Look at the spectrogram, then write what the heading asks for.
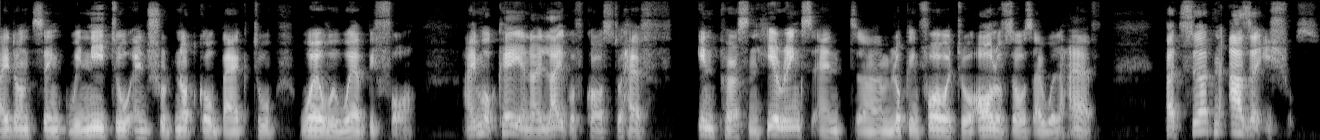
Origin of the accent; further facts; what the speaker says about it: Germany; accent: German; first language German; English is a second language; moved away as an adult; also born or lived in Bologna, Italy / Netherlands; My native language is German. So I was born in Germany, even though I'm an Italian citizen. I was born in Germany and grew up in Germany for the first 19 years of my life.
